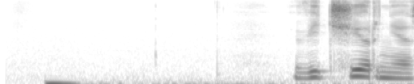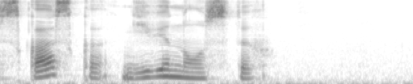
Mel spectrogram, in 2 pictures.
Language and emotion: Russian, neutral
